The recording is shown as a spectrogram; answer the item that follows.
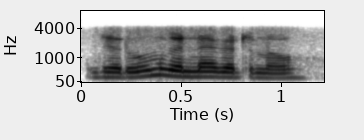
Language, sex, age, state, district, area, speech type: Dogri, male, 18-30, Jammu and Kashmir, Udhampur, rural, conversation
